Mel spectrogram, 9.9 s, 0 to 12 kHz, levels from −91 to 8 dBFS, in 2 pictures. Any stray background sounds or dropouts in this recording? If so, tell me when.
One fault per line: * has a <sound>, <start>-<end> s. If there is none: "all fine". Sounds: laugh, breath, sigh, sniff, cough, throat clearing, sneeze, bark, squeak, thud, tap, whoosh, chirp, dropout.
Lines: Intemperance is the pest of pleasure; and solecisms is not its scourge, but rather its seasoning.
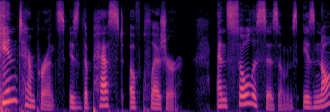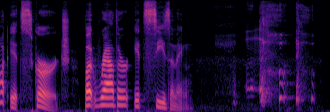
* has a cough, 8.2-9.7 s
